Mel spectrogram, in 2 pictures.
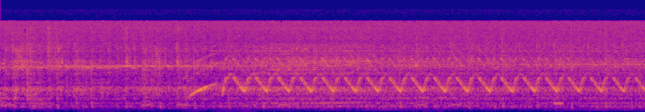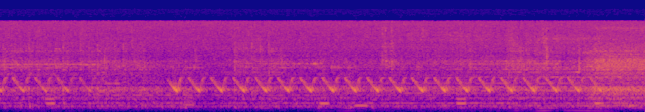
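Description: Ambulance siren on a fast yelp, its pitch sweeping up and down about four times a second. It starts about two and a half seconds in, breaks off briefly around the middle, then runs again until near the end. It is heard through a television's speaker.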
